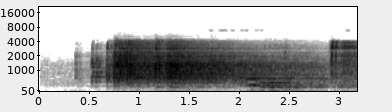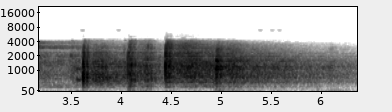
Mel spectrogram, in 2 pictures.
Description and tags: ns rubberarm
A created effect made from a creaky door to sound like a rubber man stretching his arms - abstract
